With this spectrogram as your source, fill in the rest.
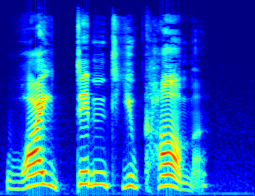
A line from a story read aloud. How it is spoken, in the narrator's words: He clenched his jaw and snarled down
